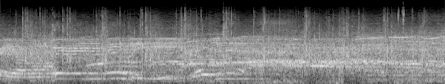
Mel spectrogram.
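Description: A crowd cheers and shouts at a Tuesday-night high school basketball game between the Barren County Trojanettes and Russell County, a steady dense roar of voices and whoops filling the gym, with a commentator talking over it.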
